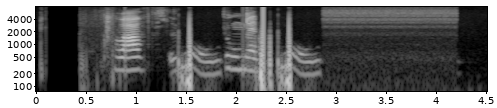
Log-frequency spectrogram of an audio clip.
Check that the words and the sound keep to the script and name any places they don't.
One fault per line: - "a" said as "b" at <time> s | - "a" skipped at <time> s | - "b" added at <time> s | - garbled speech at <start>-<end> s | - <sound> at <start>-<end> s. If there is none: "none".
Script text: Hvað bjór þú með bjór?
none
